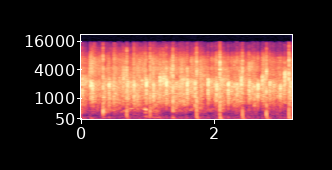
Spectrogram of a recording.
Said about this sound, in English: So can I get a massive round of applause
